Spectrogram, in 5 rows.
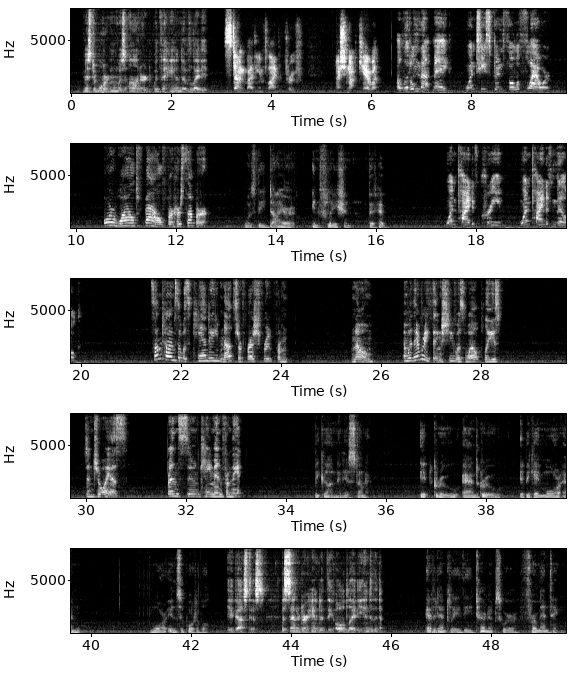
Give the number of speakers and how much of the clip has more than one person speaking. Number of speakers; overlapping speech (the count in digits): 5, no overlap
